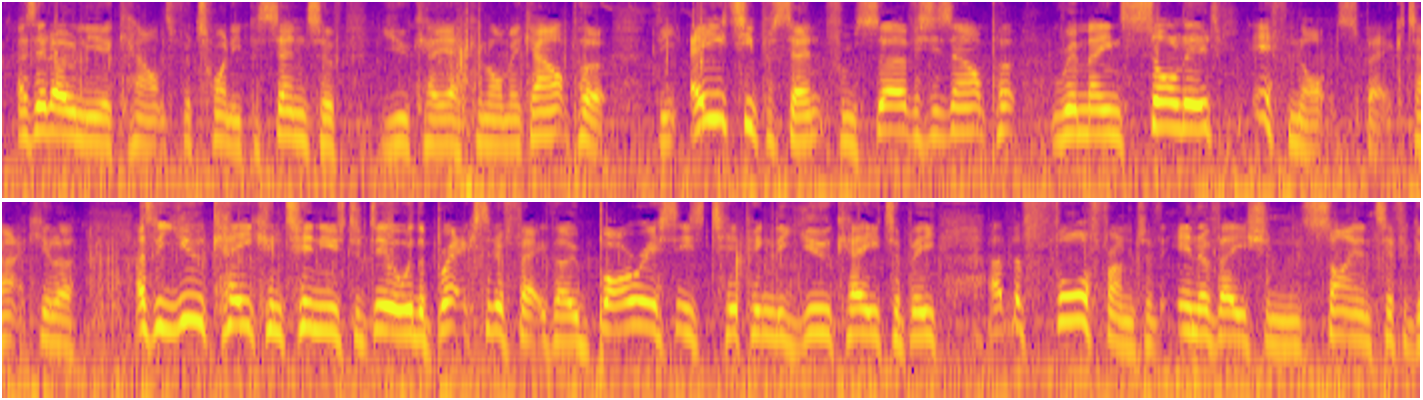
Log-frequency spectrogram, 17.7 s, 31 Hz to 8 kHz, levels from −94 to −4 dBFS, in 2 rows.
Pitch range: 155-205 Hz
